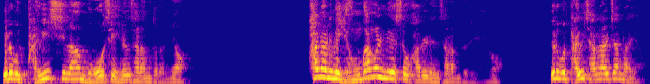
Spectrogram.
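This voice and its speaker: A man's voice: sits high, sing-song, fairly quick, warm tone. A male pastor preaching a sermon, emphatic and colloquial, who keeps asking rhetorical questions and retelling scenes in plain everyday speech.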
